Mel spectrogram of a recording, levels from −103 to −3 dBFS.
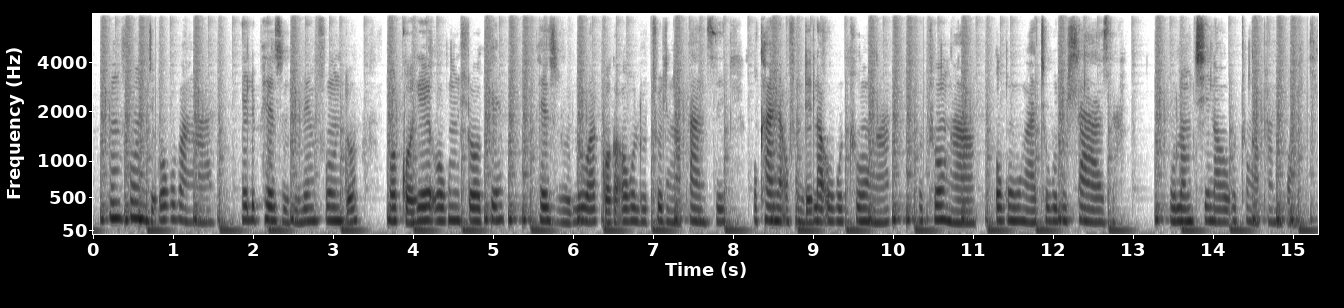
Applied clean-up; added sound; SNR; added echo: none; Drum kit; 7 dB; none.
